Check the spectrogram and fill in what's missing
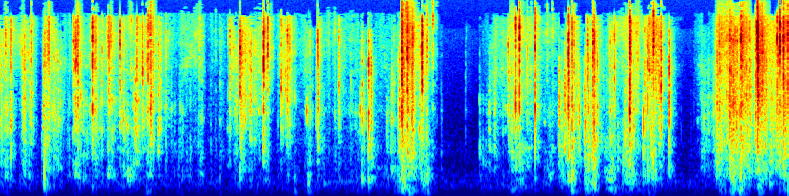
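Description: Crumpled glossy magazine text pages lie on a stack while fingertips and palms smooth and rub the thin paper flat. Dense, bright crinkling and rustling come in quick bursts, pausing into near-silence briefly around the middle and again near the end.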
